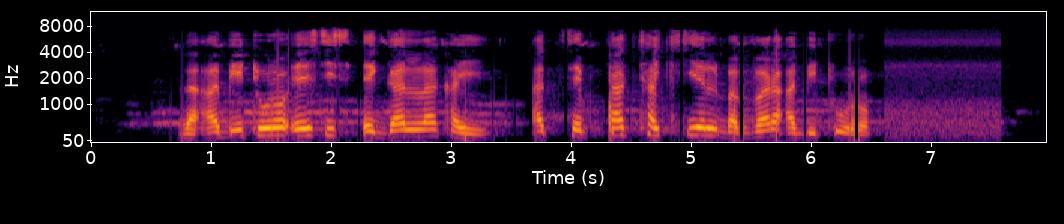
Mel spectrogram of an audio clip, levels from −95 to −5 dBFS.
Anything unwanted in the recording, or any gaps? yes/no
no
